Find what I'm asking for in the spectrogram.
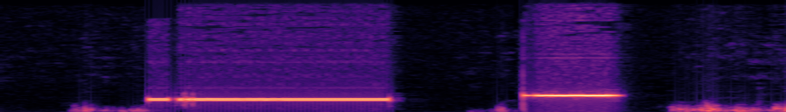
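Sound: voicemail message tone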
